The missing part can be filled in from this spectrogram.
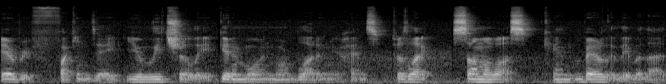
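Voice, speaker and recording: Against noticeable background noise and audible room echo, a man speaks with a non-native accent. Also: moderate pace, hardly any pauses. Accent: non-native English pronunciation. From Russia. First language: Russian. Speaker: music youtuber. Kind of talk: personal video statement.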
